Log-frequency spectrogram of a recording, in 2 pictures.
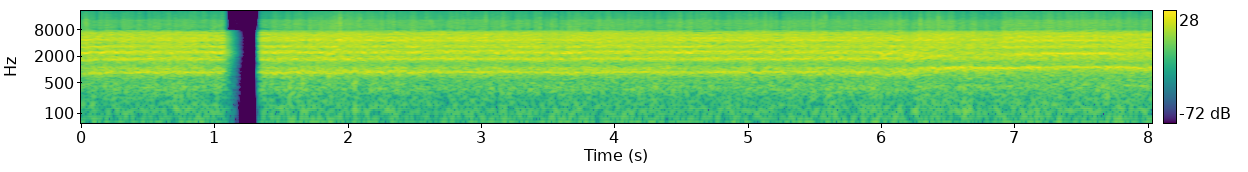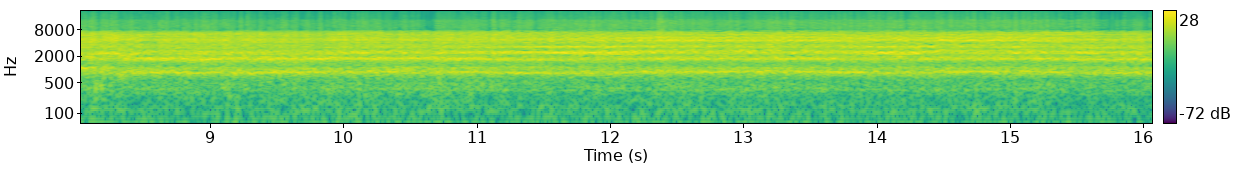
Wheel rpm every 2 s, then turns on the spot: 220, 230, 230, 280, 230, 230, 220, 230.
none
